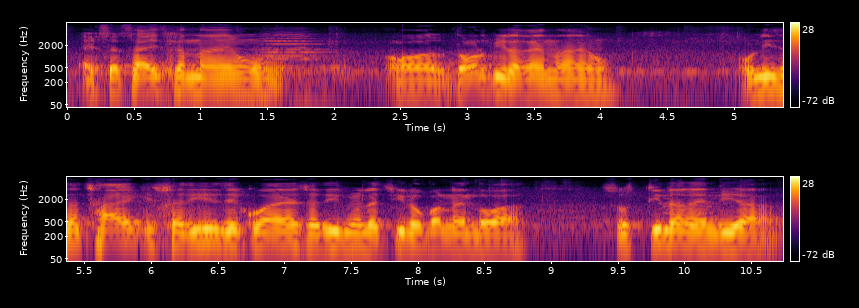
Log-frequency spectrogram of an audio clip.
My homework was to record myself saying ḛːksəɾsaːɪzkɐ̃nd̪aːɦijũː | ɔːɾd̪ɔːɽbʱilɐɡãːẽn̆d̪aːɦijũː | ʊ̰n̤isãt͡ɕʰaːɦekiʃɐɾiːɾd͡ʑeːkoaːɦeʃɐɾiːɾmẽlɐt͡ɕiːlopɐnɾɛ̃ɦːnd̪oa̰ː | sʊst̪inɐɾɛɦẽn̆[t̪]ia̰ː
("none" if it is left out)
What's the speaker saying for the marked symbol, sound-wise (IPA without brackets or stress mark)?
d̪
